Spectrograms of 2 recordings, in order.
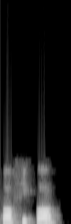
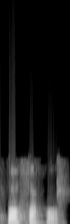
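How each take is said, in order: First: The middle vowel is an 'i' sound. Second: The middle vowel is an 'a' sound. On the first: "kita baca kasrah fa-nya" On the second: "kita baca fathah fa-nya"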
